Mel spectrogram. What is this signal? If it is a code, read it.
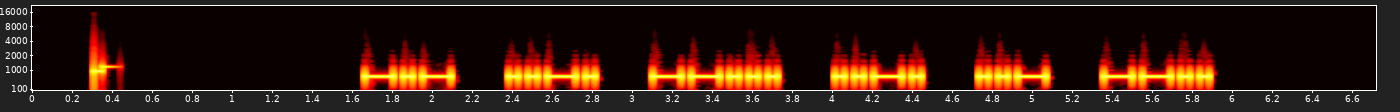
Morse code, heard as a keyed tone, about 25 wpm, spaced as for 18 wpm, 700 Hz. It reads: KF7FUZ
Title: USA Call Signs - 6 Characters - 2x Character Spacing - 25wpm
